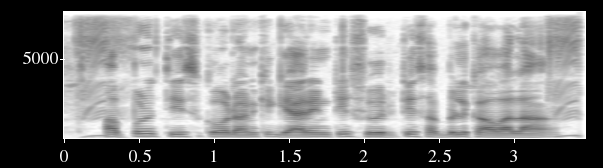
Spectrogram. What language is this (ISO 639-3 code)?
tel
